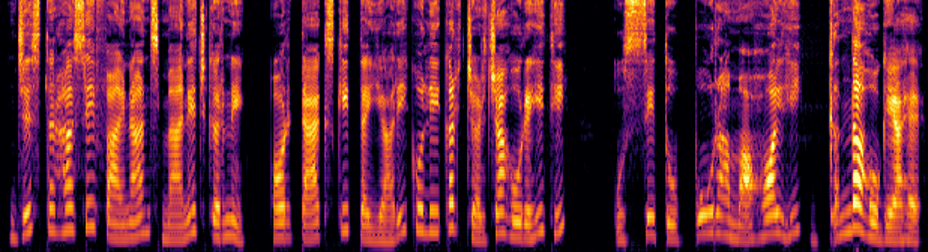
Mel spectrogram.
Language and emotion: Hindi, disgusted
